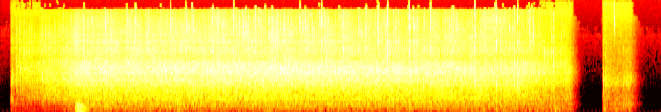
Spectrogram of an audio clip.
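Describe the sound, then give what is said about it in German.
A crowd applauds to welcome Professor Götz Werner, author of the book Einkommen für alle, to speak; dense, steady clapping for about eight seconds, then it cuts off abruptly, followed by a brief final burst. No one speaks. “Meine Damen und Herren, und darüber wird er reden, herzlichen Applaus bitte für Professor Götz Werner.”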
